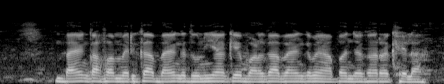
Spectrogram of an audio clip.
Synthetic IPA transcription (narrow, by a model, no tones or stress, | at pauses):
bɛ̃ːŋkaːfəmeːɾɪkabɛ̃ːŋkd̪ʊnɪjaːkeːbəɽkaːbɛ̃ːŋkmẽaːpənd͡ʒəɡʱãɾəkʰeːlaː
